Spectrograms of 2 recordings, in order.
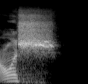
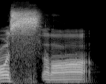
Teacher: Lebih ditipiskan lagi Bapak. Ya, sin-nya, bukan shin. Tidak ush. Ya.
